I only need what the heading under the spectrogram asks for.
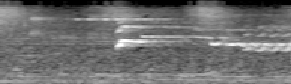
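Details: A black kite gives its shrill, scream-like call, often heard ringing through the air and louder when in danger or fighting other kites: a high, thin, sharply rising whistle trailing into a long quavering whinny, over soft background music.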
